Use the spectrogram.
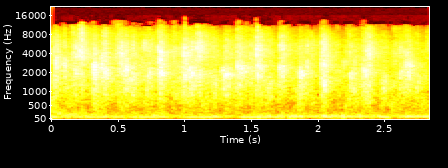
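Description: Applause from a crowd, a dense patter of many hands clapping at a steady, moderate loudness throughout, with no one speaking over it.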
